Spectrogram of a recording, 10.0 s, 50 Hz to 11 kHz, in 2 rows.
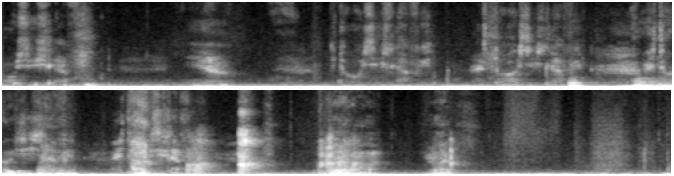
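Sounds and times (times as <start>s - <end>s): woman whispering: 0.0s - 1.8s, 2.4s - 6.7s
steady low hum: 0.0s - 10.0s.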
